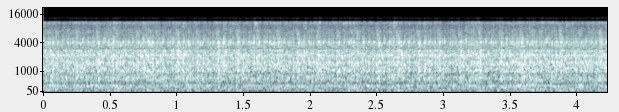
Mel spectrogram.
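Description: Vintage Austin open two-seater's engine idling steadily.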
